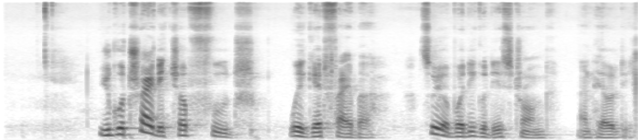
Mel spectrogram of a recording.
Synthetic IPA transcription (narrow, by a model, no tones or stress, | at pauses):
juɡotʰɹaɪdət͡ʃɔpfud | weɡɛtfaɪba | sojɔbɔdiɡodestɹɔ̃ŋɡ | ã̰nɦɛlθḭ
